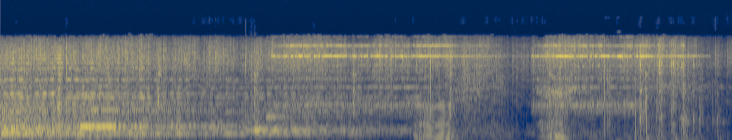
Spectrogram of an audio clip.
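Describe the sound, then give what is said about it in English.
An old-fashioned telephone bell rings loudly and steadily for several seconds in a prison warden's office, a bright metallic jangle with a brief dip near the end before it resumes. No one speaks. “You'd better phone the warden to make sure, though, Governor.”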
